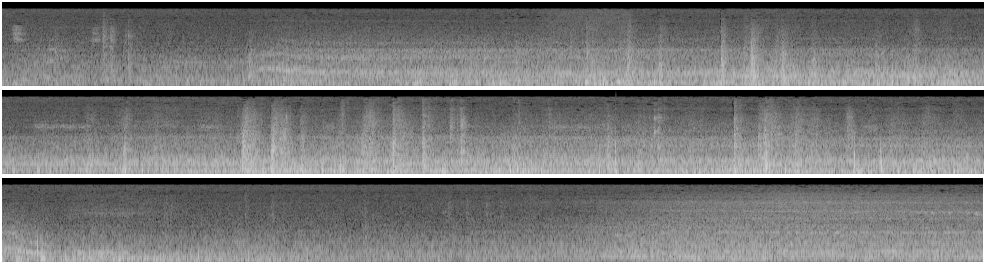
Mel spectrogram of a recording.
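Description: Train running over the tracks and points of a rail yard, heard from on board: a steady rolling rumble with sharp clicks as the wheels pass rail joints and switches. A steady whine rides on it and drops away about twenty seconds in, after which the rumble is quieter.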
